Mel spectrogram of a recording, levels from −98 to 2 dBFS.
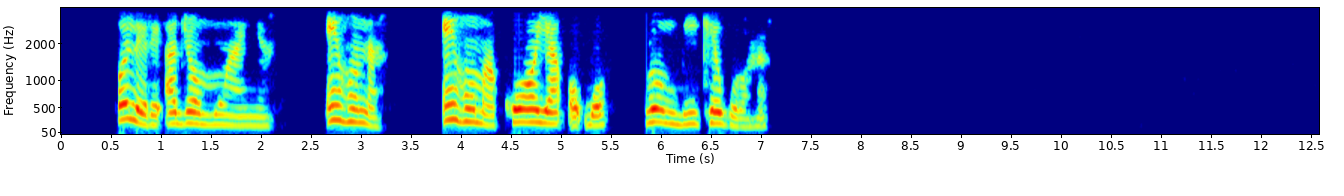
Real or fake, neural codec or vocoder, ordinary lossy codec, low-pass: real; none; none; 3.6 kHz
